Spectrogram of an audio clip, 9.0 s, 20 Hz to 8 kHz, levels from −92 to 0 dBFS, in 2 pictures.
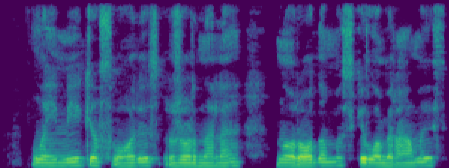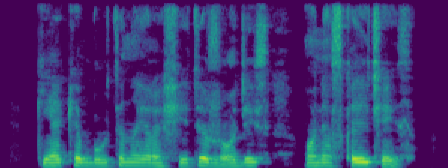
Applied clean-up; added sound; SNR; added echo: none; none; none; none.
